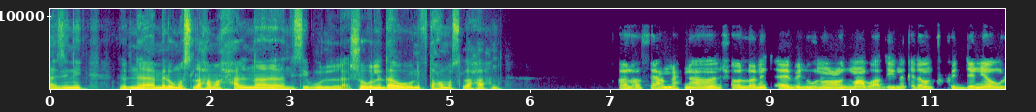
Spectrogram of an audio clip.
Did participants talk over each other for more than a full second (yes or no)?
no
